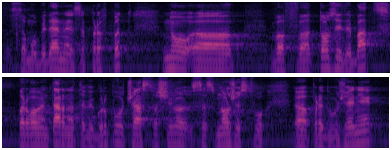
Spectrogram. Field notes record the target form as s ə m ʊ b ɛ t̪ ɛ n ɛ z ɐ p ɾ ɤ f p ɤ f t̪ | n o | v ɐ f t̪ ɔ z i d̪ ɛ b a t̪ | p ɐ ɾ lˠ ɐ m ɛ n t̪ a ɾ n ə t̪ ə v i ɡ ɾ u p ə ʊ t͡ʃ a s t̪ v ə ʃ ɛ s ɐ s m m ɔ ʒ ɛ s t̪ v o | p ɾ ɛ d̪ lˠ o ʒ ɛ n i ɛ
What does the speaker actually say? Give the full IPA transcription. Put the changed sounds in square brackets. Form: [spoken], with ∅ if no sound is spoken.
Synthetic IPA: s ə m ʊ b ɛ [d̪] ɛ n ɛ z ɐ p ɾ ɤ f p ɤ [∅] t̪ | n o | v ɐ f t̪ ɔ z i d̪ ɛ b a t̪ | p ɐ ɾ lˠ ɐ m ɛ n t̪ a ɾ n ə t̪ ə v i ɡ ɾ u p ə ʊ t͡ʃ a s t̪ v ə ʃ ɛ s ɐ s m [n] ɔ ʒ ɛ s t̪ v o | p ɾ ɛ d̪ lˠ o ʒ ɛ n i ɛ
